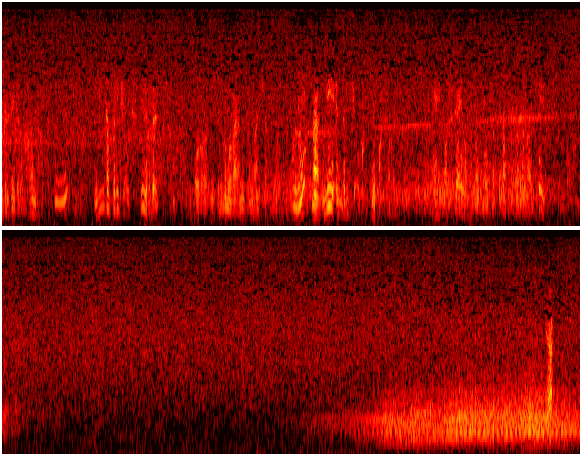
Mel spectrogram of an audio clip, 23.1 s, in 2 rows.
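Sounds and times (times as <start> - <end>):
airplane engine droning in flight before landing: 0.0 - 12.2, 17.5 - 23.1
speech: 0.6 - 11.2.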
